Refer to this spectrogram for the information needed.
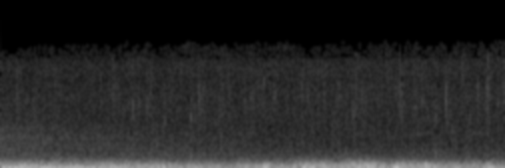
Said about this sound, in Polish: Pioruny uderzały w kamienne mury, jeden po drugim.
